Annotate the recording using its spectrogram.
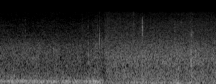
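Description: Rain pours down steadily outdoors.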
